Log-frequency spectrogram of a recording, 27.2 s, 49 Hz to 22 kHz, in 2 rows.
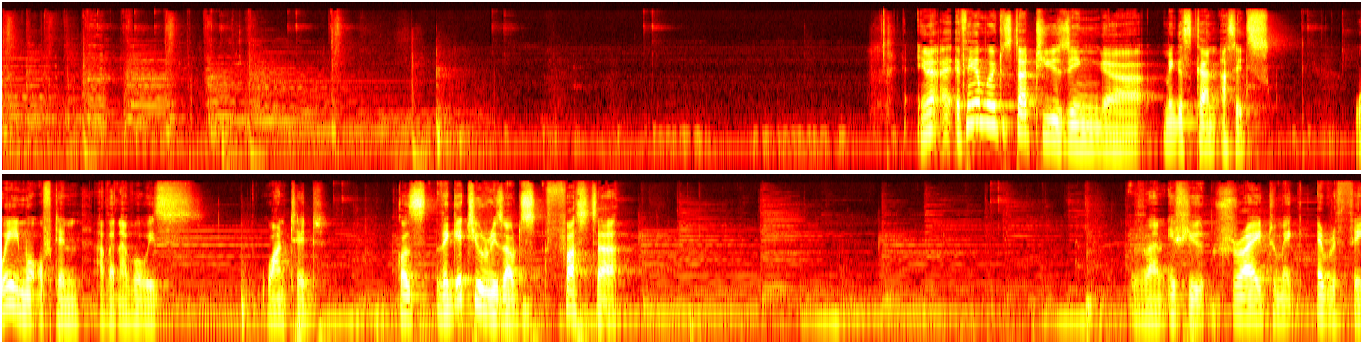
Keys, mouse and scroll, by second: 2.1-13.0 drag, 14.6 shift+right click, 15.4 click, 16.1 s, 18.1 g, 20.5 KP_Decimal, 21.3-22.3 scroll down 1, 22.3-22.7 scroll down 2, 23.3 alt+d.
